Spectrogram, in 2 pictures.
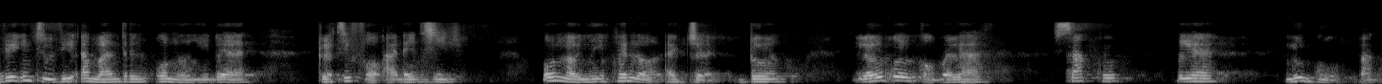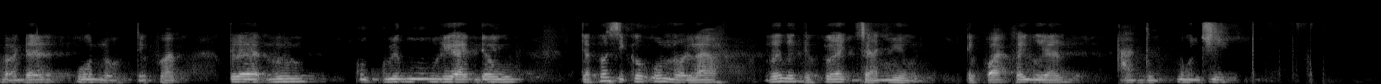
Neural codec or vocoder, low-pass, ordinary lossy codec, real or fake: codec, 16 kHz, 1 kbps, FreqCodec, smaller model; 7.2 kHz; AAC, 32 kbps; fake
